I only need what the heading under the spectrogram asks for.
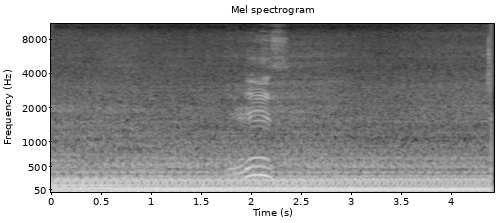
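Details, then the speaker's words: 1962 Chevy Impala V8 just fitted with a Powermaster 150 A one-wire GM-style alternator, running in the garage: a deep, even idle with no misses or knocks. Charging jumped to just over 14 V. "Jumped right up, about 14 volts, a little bit over 14 volts. Yeah, it started right up."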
